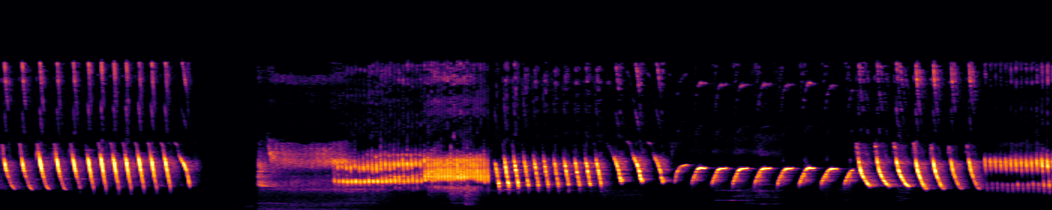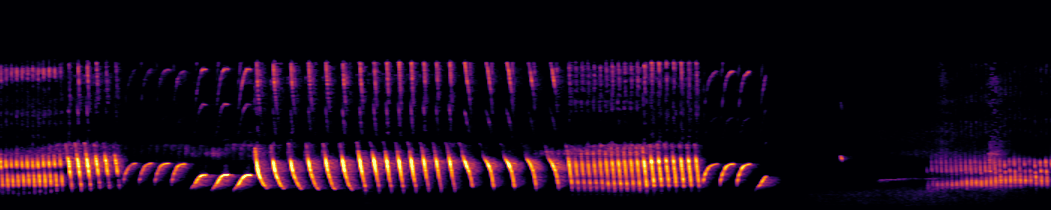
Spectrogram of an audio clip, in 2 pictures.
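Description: Domestic canary singing a long run of fast rolling trills, rapid repeated high notes, the vigorous full song of a bird in song. The song breaks off briefly about two and a half seconds in and again near the end.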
